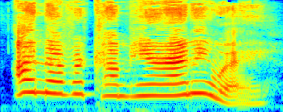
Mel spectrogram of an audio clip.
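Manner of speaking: high, loud and bouncy; bubbly Pinky voice. Acted. Pinky darting off toward Sea Swirl, high and giddy. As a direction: squeal it out like an excited pony.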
